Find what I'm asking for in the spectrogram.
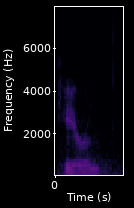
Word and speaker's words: Karyn: Karen. – Karen, how do you spell it? – K-A-R-Y-N.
